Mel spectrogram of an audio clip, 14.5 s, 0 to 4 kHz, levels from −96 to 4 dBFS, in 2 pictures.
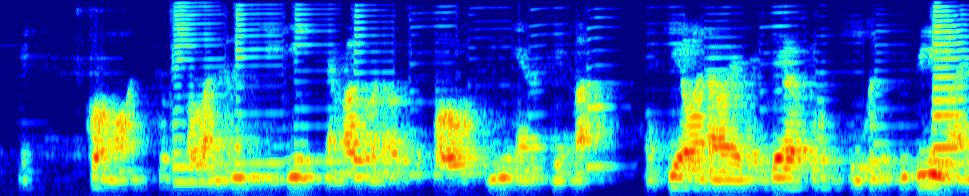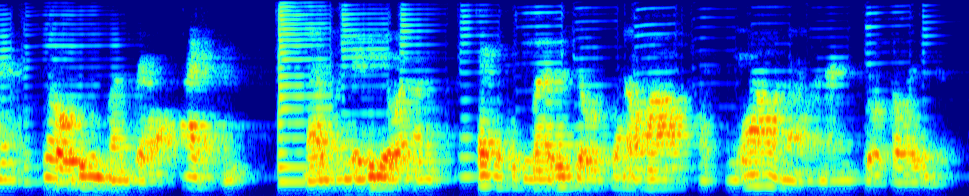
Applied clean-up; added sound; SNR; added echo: neural mask model DeepFilterNet 3.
